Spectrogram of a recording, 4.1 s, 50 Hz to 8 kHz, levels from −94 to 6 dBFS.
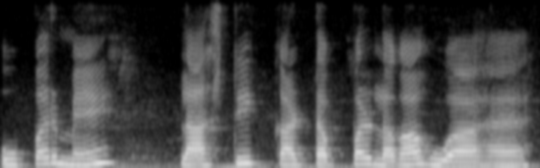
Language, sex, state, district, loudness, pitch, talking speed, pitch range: Hindi, female, Jharkhand, Garhwa, -14 LUFS, 260 Hz, 120 wpm, 245-290 Hz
